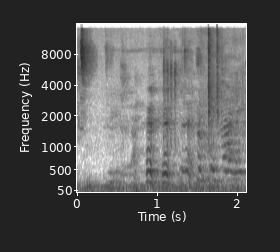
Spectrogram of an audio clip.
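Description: Hummingbirds at a feeder giving short, high squeaky chips, about two a second, over low voices talking in the background.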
